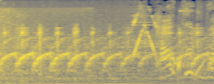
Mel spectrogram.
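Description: Cartoon car-alarm sound effect: a rapid run of short rising electronic chirps, about five a second, with a quick whistle-like glide up and back down in the middle.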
